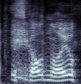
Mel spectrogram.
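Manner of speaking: laughing through the words. Real, not acted. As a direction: giggle it out. Laughing joke.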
